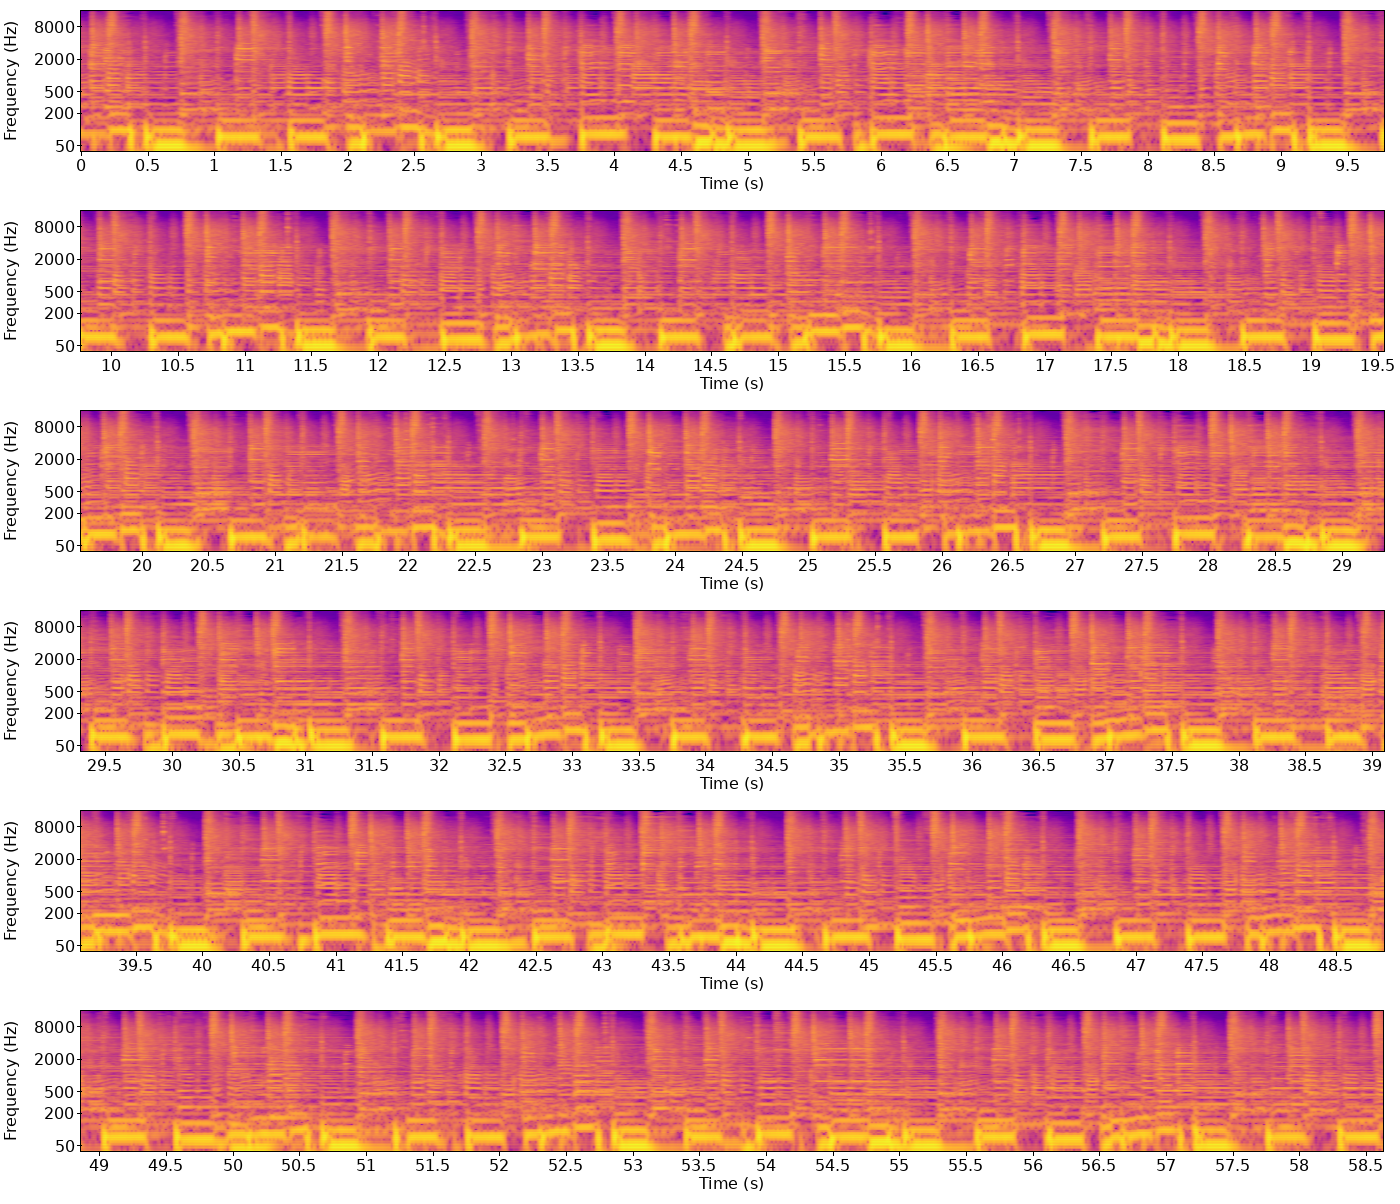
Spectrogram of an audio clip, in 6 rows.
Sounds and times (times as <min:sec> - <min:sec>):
Double bass: 0:00.0 - 0:58.6.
